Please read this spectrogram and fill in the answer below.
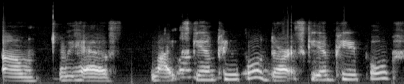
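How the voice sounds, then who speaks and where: A woman with a Southern US accent speaks at a moderate pace, her pitch swinging very widely. Noticeable background noise runs under her voice. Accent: Southern country dialect. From US South, Augusta, Georgia. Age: 30s. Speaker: housing assistance worker. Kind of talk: podcast interview.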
